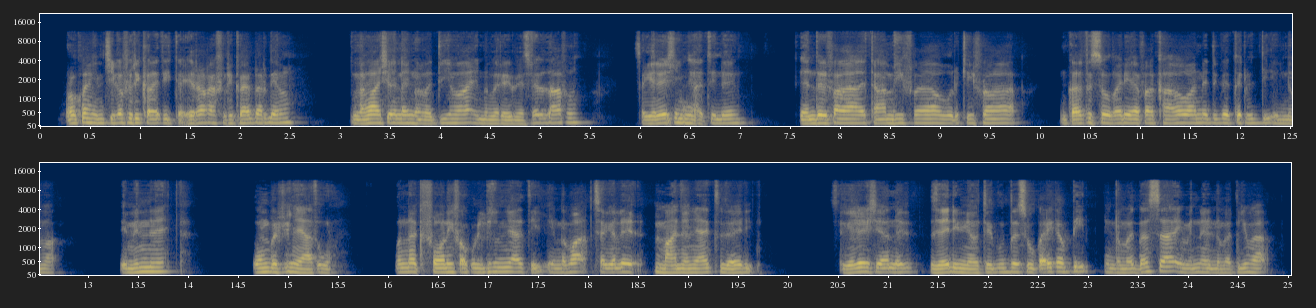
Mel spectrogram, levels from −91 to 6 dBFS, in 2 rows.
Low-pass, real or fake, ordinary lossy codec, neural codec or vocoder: none; fake; none; codec, 24 kHz, 1 kbps, SNAC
